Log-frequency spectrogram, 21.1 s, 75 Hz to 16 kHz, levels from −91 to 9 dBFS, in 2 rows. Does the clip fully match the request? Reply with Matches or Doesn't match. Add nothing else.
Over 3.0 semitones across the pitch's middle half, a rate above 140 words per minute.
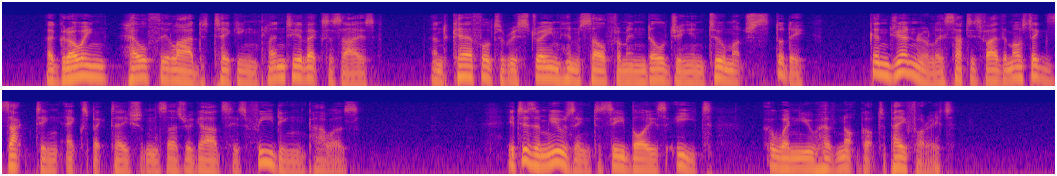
Doesn't match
